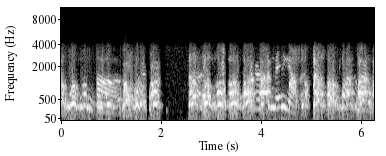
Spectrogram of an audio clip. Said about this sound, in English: I'm sorry, I can't hear you over the dog. That dog is not mine. I know, it's a different bark. It's a bigger dog.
